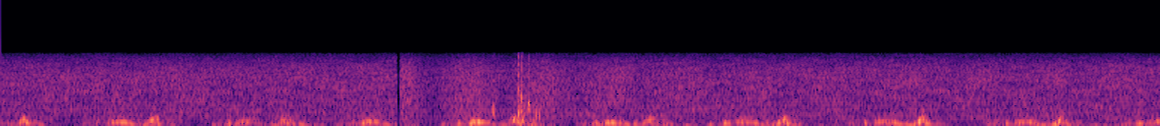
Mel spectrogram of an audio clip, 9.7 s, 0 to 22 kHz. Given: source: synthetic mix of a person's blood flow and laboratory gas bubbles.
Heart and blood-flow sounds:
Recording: Doppler ultrasound of blood flow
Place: precordium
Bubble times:
4.08-4.13 s: bubbles
4.28-4.53 s: bubbles
From the record:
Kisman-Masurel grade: 113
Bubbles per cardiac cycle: 1 to 2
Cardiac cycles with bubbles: 1 to 10%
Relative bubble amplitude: loud (0.450 to 0.775)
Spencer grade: 1 (occasional bubble signal discernible with the cardiac motion signal, with majority of cardiac periods free of bubbles)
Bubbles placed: only in the low amplitude regions of the cardiac cycle

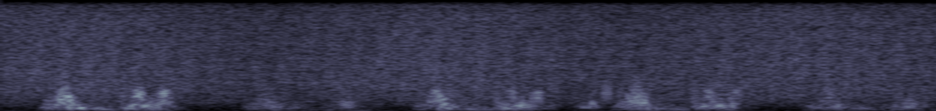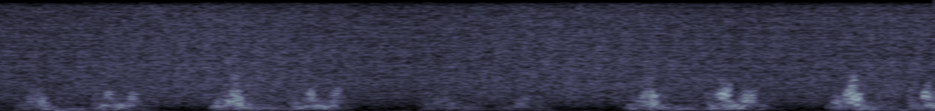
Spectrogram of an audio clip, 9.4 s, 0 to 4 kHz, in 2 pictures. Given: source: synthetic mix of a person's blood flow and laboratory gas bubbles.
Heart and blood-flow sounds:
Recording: Doppler ultrasound of blood flow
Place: precordium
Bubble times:
2.87-3.08 s: bubbles
From the record:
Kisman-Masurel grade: 111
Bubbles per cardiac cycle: 1 to 2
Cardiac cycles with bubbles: 1 to 10%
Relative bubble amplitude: barely perceptible (0.100 to 0.250)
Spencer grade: 1 (occasional bubble signal discernible with the cardiac motion signal, with majority of cardiac periods free of bubbles)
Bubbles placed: only in the low amplitude regions of the cardiac cycle

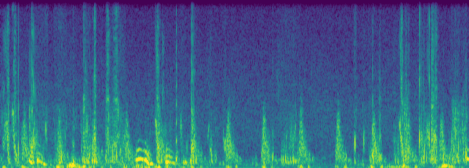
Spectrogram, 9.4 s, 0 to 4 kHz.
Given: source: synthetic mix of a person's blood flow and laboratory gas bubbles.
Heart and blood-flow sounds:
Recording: Doppler ultrasound of blood flow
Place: subclavian vein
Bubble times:
0.01-0.95 s: bubbles
1.06-1.33 s: bubbles
1.43-1.52 s: bubbles
1.60-1.98 s: bubbles
2.08-2.52 s: bubbles
3.08-3.40 s: bubbles
3.48-3.94 s: bubbles
4.13-4.33 s: bubbles
4.43-4.53 s: bubbles
5.42-5.49 s: bubbles
5.60-6.00 s: bubbles
7.05-7.13 s: bubbles
7.24-7.62 s: bubbles
7.84-8.22 s: bubbles
8.33-8.79 s: bubbles
8.82-8.90 s: bubbles
8.95-9.36 s: bubbles
From the record:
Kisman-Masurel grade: 232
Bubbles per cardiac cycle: several, 3 to 8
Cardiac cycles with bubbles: 50 to 99%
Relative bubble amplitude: moderate (0.250 to 0.450)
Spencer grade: 3 (all of the cardiac periods contain showers or single bubble signals, but not dominating or overriding the cardiac motion signals)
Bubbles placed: anywhere in the cardiac cycle

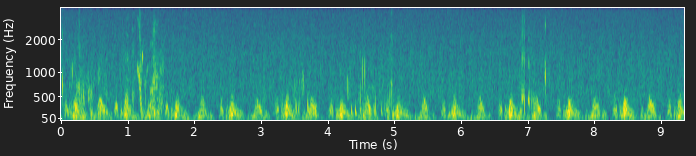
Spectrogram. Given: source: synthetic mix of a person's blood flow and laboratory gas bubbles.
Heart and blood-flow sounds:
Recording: Doppler ultrasound of blood flow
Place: precordium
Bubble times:
0.00-0.07 s: bubbles
0.11-0.51 s: bubbles
0.54-0.72 s: bubbles
0.93-1.55 s: bubbles
3.47-3.75 s: bubbles
4.26-4.99 s: bubbles
6.85-7.14 s: bubbles
7.24-7.31 s: bubbles
From the record:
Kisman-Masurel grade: 222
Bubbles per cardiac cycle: several, 3 to 8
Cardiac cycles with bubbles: 10 to 50%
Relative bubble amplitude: moderate (0.250 to 0.450)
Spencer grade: 2 (many but less than half of the cardiac periods contain bubble signals, singularly or in groups)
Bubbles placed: only in the low amplitude regions of the cardiac cycle

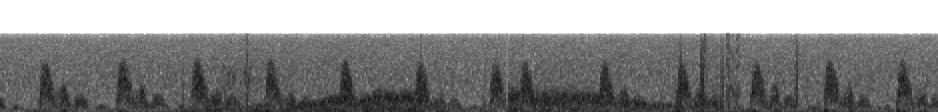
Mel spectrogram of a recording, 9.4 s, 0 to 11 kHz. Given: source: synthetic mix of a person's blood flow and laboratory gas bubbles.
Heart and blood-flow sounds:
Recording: Doppler ultrasound of blood flow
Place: subclavian vein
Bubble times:
2.20-2.54 s: bubbles
4.17-4.25 s: bubbles
4.50-4.56 s: bubbles
4.82-4.87 s: bubbles
5.20-5.26 s: bubbles
7.04-7.44 s: bubbles
From the record:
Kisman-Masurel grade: 121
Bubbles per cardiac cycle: 1 to 2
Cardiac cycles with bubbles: 10 to 50%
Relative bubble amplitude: barely perceptible (0.100 to 0.250)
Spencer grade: 2 (many but less than half of the cardiac periods contain bubble signals, singularly or in groups)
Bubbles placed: anywhere in the cardiac cycle

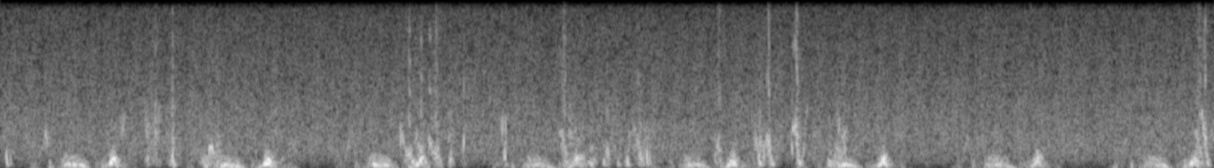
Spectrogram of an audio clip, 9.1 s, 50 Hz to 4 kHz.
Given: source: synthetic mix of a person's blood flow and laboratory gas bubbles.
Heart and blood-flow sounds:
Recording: Doppler ultrasound of blood flow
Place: precordium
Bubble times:
0.03-0.12 s: bubbles
0.32-0.40 s: bubbles
0.81-0.84 s: bubbles
0.90-0.96 s: bubbles
1.06-1.36 s: bubbles
1.48-1.68 s: bubbles
2.97-3.33 s: bubbles
3.36-3.42 s: bubbles
3.44-3.51 s: bubbles
3.74-3.83 s: bubbles
4.18-4.92 s: bubbles
5.35-5.43 s: bubbles
5.64-5.85 s: bubbles
5.91-6.07 s: bubbles
6.20-6.37 s: bubbles
8.94-9.12 s: bubbles
From the record:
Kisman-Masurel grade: 232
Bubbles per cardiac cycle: several, 3 to 8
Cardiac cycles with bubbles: 50 to 99%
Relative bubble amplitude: moderate (0.250 to 0.450)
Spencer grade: 3 (all of the cardiac periods contain showers or single bubble signals, but not dominating or overriding the cardiac motion signals)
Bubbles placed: anywhere in the cardiac cycle

